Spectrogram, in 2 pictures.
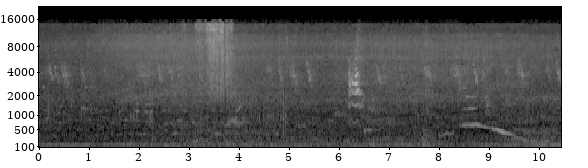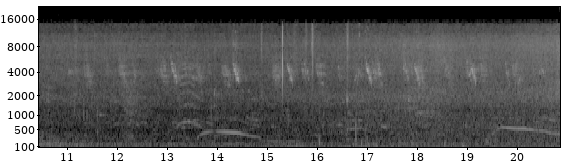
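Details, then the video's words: Hungry tabby street cats run up begging for food, one of them angry; several soft rising-falling meows spread across the recording over a low steady background hum, with a few faint clicks. "The tabby cats on the street came running to me and asked for food, but one of them was angry."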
